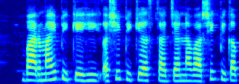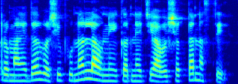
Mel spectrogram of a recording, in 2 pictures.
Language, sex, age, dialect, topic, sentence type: Marathi, female, 36-40, Varhadi, agriculture, statement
